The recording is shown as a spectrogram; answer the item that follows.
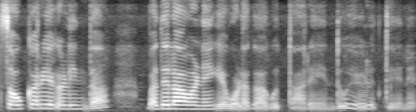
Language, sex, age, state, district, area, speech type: Kannada, female, 18-30, Karnataka, Tumkur, urban, spontaneous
